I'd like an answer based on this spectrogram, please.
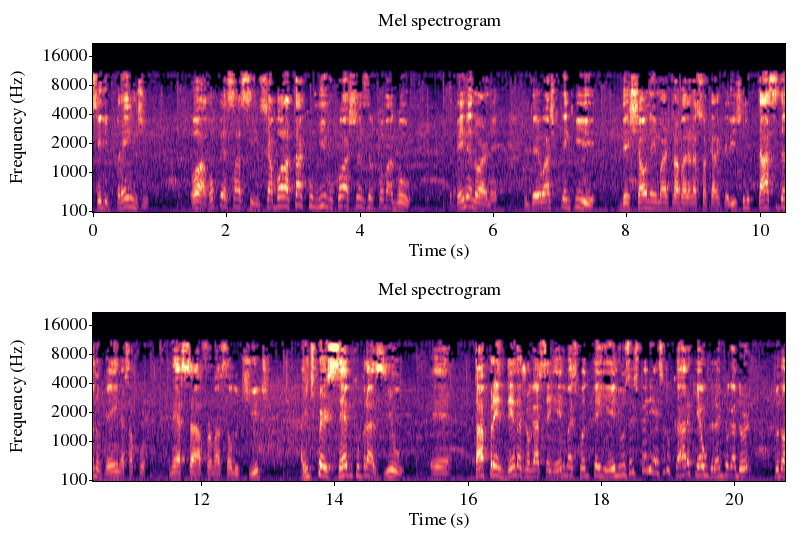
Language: Portuguese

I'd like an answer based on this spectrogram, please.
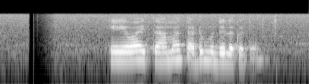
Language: Sinhala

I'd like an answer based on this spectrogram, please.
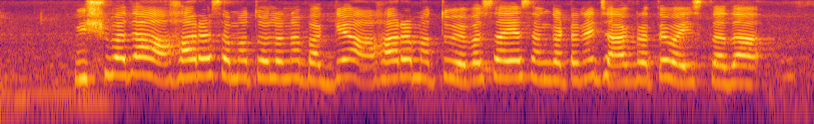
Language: Kannada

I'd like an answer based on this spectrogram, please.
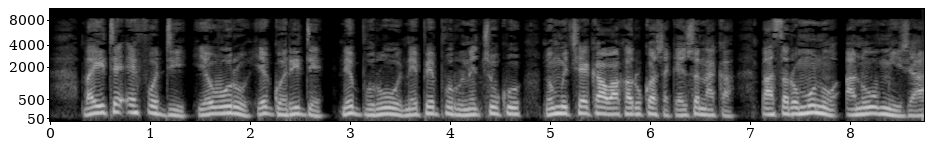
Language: Shona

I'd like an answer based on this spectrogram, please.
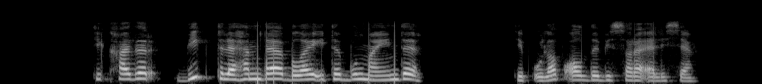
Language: Bashkir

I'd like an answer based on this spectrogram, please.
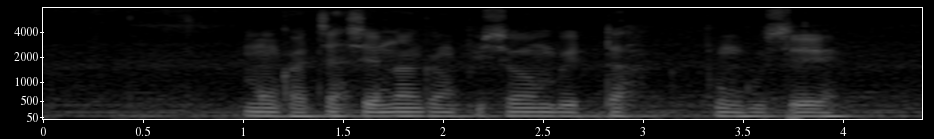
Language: Javanese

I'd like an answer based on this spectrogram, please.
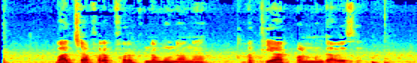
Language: Kachi Koli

